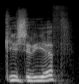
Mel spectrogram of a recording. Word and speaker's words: Kisriev: Kyle Dalkus tegen, en moet ik het goed zeggen, alias Kap Kis Kisriev. Zeg ik dat goed, Marcel? – Ja, Marcel. Ja, man.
